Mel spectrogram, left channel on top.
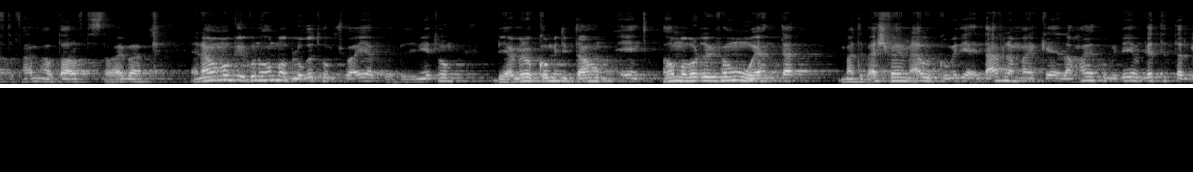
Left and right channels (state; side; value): silent; right; digital silence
